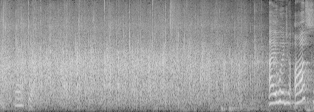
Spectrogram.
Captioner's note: applause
